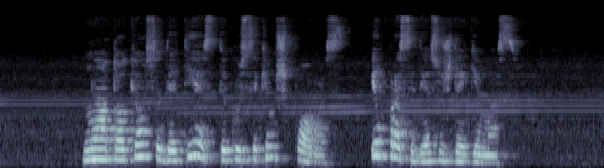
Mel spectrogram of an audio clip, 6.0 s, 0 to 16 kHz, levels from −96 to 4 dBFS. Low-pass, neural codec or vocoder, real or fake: 10.8 kHz; none; real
